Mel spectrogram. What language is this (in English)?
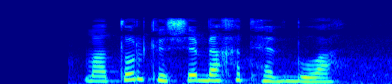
Bashkir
